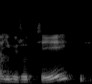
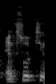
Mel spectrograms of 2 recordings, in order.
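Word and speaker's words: exotic: 이거 이그조틱, 이국적인이라는 단어고 외워두세요. 아시겠죠? 이그조틱. 이거 엑소틱 아니에요. 아시겠죠? 이그조틱이에요. 여러분들.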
